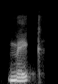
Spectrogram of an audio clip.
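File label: "mick", English, Indian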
